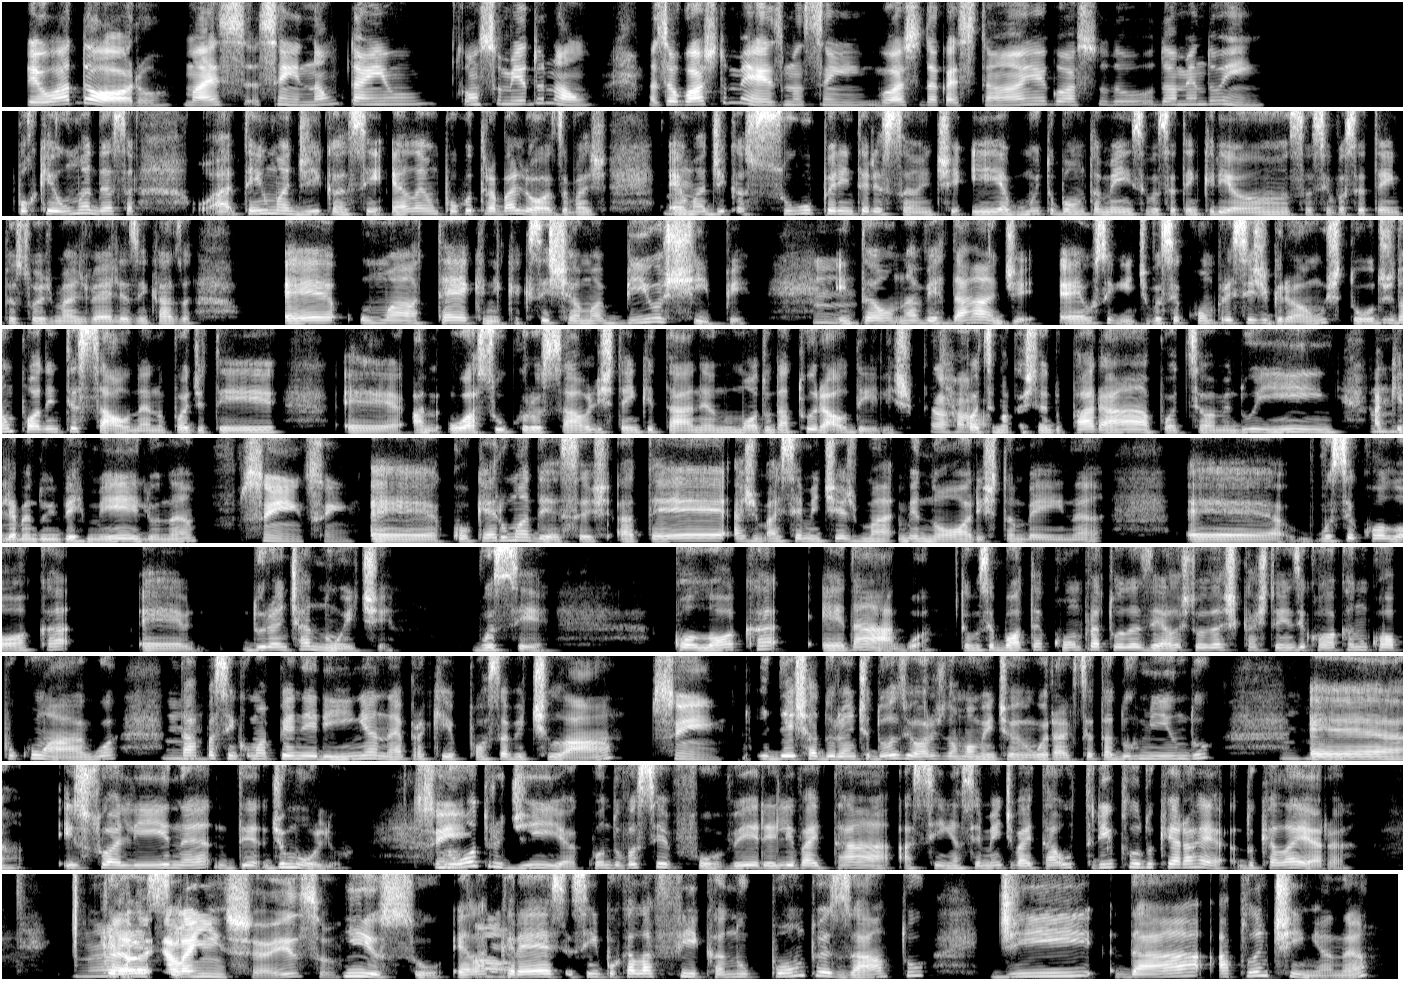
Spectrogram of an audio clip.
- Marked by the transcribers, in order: tapping
- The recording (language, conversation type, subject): Portuguese, advice, Como posso equilibrar praticidade e saúde ao escolher alimentos?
